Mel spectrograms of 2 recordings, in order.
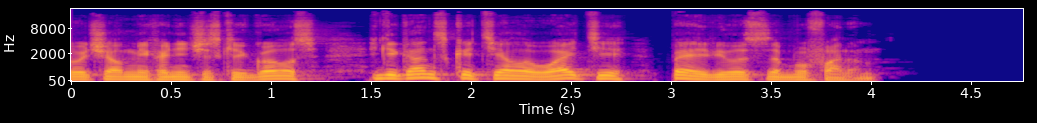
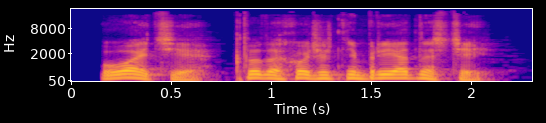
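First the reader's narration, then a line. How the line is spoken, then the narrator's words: Calm. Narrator (Russian): сказал он спокойно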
